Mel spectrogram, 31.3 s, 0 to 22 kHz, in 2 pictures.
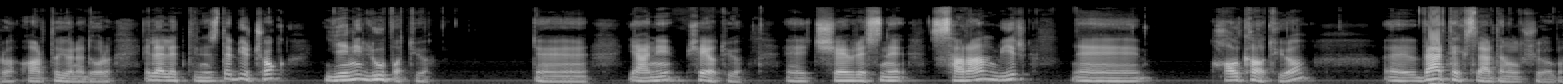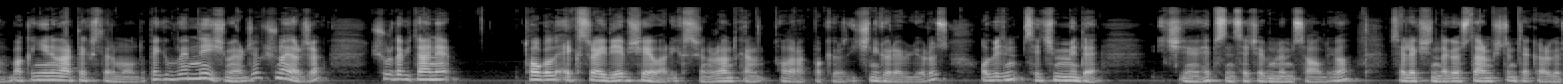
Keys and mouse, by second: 13.6 middle click, 17.3 middle click, 23.2 click, 25.4 middle click, 26.3-27.4 ctrl+middle drag, 30.1-31.2 drag.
